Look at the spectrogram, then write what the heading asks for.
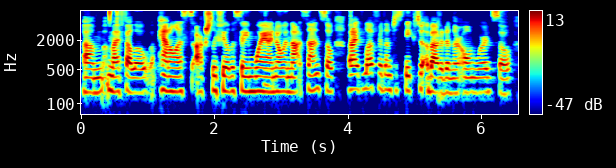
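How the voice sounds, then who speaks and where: A woman's voice: on the low side, flat delivery, fairly quick, smooth. Polite young woman panel host. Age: young adult. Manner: polite, encouraging, frequent fillers. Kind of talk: hosting a panel discussion. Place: studio.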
